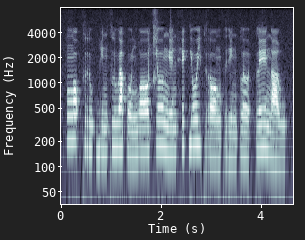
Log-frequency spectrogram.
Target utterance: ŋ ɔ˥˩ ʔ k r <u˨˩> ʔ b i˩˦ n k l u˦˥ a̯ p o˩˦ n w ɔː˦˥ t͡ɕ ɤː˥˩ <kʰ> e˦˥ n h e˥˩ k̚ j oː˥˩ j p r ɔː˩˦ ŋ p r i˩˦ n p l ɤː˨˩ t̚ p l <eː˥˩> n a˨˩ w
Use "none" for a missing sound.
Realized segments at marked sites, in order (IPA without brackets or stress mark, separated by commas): u˨˩, ŋ, eː˥˩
